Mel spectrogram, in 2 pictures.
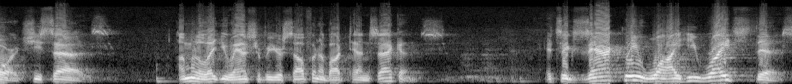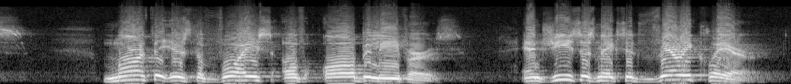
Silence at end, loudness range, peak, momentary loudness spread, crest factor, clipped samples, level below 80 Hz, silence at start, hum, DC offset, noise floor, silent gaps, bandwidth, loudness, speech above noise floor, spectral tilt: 0.3 s; 5 LU; 0 dBFS; 15 LU; 8 dB; 5%; -42 dBFS; 0 s; none; under 0.1%; -40 dBFS; none; 19.5 kHz; -6 LUFS; 34 dB; -4 dB/octave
